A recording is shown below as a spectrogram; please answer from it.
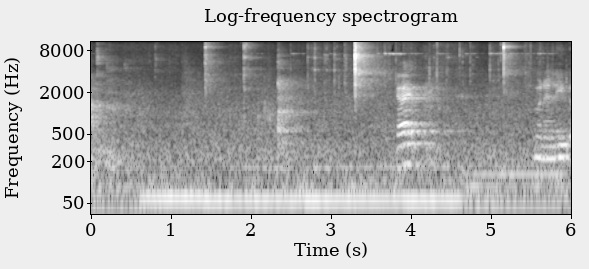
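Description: Steel carabiners and rope-access hardware on a climbing harness clinking and clicking as they are handled and unclipped, with a handful of separate sharp clicks, the sharpest a little past the middle.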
